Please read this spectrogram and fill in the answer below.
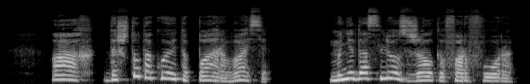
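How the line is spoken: Plain. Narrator (Russian): говорит дядюшка

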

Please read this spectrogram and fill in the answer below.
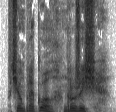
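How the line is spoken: Whisper. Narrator (Russian): прошептал музыкант

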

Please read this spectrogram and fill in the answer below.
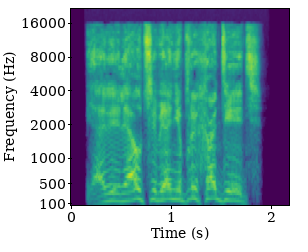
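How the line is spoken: Shaman's grumble, turned away. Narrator (Russian): Не оборачиваясь пробурчал шаман

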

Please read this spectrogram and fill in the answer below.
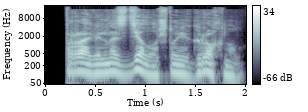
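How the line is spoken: Angry hiss. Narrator (Russian): зло шипит Слива

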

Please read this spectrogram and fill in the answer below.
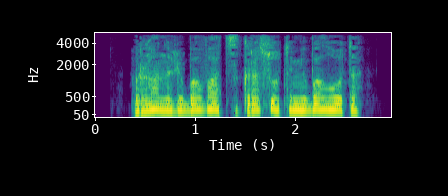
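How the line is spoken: Timid babble. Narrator (Russian): пролепетал я

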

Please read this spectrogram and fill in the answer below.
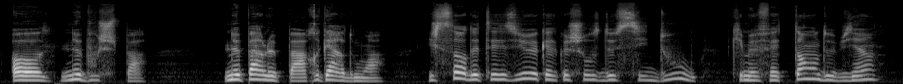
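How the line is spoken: Breathless, enraptured murmur. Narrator (French): Elle murmurait, comme suffoquée d'enivrement

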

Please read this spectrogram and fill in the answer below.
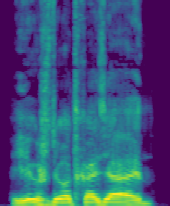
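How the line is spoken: Sharp bark. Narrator (Russian): Кобра тут же рявкнул

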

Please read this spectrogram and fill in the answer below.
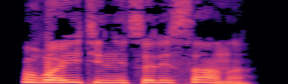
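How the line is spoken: Joyful greeting. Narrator (Russian): радостно приветствовала она

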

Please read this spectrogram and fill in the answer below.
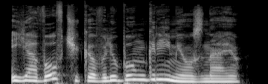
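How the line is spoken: Pretty elf voice. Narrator (Russian): произнесла красивым голоском эльфийка

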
